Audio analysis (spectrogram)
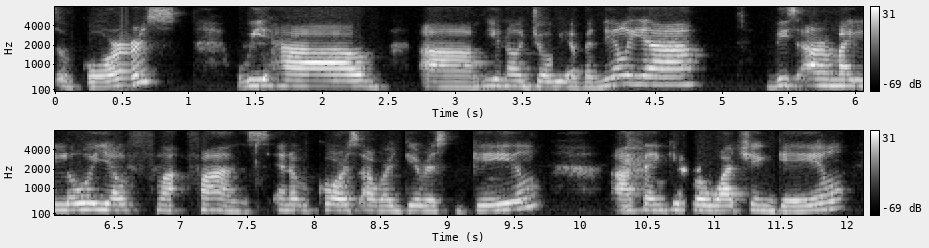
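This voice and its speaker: A chatty Filipina woman with a Filipino accent hosts a casual online talk show. Her voice sits a little high. She gushes and piles on warm greetings. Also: poor audio. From Philippines. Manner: effusive, chatty, gushing greetings.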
